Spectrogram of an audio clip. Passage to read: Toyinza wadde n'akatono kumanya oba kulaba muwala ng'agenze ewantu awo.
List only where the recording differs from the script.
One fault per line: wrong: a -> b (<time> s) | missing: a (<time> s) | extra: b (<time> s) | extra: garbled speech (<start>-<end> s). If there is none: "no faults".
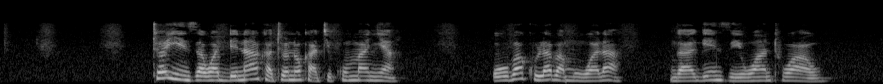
extra: kati (3.1 s)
